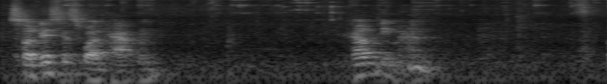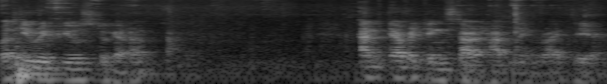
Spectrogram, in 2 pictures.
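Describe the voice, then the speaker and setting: A man's voice: low-pitched, expressive, background noise. A man from Guyana with a Guyanese accent, giving a devotional sermon at a family prayer gathering and questioning his listeners as he tells a story. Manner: slow storytelling with questions to the audience. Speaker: satsang speaker. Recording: echoey room, distant mic, faint background.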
